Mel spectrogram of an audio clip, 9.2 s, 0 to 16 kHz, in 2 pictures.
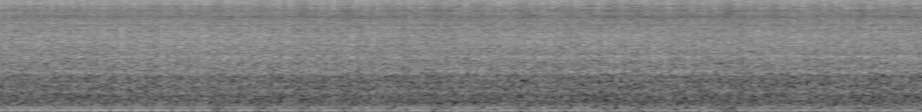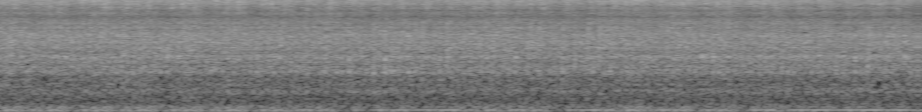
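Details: Fire-damaged Yamaha FZ750 four, 41,000 miles, choke confirmed off: steady low idle with occasional uneven, loping beat; misfire, middle two cylinders' exhausts cooler than outer two, cause suspected not confirmed.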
